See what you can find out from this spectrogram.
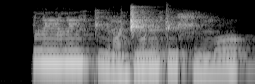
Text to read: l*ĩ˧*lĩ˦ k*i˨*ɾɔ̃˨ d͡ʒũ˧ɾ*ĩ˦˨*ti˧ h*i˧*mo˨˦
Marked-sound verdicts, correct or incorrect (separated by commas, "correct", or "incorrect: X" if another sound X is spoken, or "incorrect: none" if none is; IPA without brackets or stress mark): incorrect: ĩ˦, incorrect: i˦˨, incorrect: ĩ˧, incorrect: i˨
